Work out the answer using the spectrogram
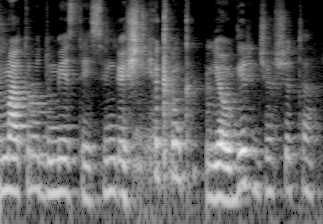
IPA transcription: ˈmɐ ɐtˈroːdʊ ˈmʲɛs tʲɛɪˈsʲɪŋɡɐɪ ˈʃʲnʲæːkɐm ˈjɛʊ ɡʲɪrʲˈd͡ʒʲʊ ˈʃʲɪtɑː

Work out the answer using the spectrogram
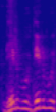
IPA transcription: ˈdʲiːrbɐʊ ˈdʲiːrbɐʊ

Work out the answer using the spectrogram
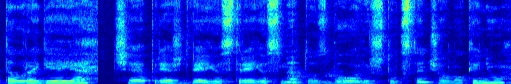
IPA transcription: tɐʊrɐɡʲeːˈjɛ ˈt͡ʃʲɛ pʲrʲiɛʃ dʲʋʲɛˈjʊs tʲrʲɛˈjʊs mʲɛˈtʊs ˈbʊʋoː ʋʲɪrʃ ˈtuːkstɐnʲt͡ʃʲoː moːkʲɪˈnʲuː

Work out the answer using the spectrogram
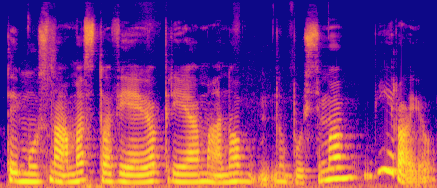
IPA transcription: tɐɪ ˈmuːs ˈnɑːmɐs stoːˈʋʲeːjoː pʲrʲiɛ ˈmɑːnoː nʊ ˈbuːsʲɪmoː ˈʋʲiːroː jɛʊ

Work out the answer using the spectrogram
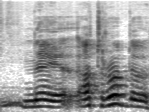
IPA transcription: ˈnɐ ɪ ɐtˈroːdoː

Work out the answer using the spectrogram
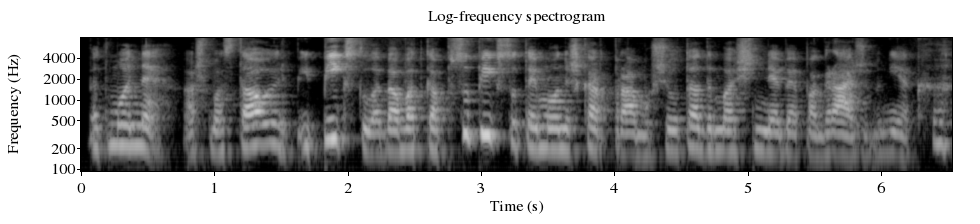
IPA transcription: bʲɛt ˈmoːnʲ ˈnʲɛ ɐʃ mɐsˈtɐʊ ɪr ɪ ˈpʲiːkstʊ lˠɐˈbʲɛʊ ʋɐt kɐp ˈsʊˌpʲiːkstʊ tɐɪ ˈmoːn ɪʃˈkɐrt ˈprɑːmʊʃ jɛʊ ˈtɑːdɐ mɐ ɐʃ ˈnʲæːbʲɛ pɐˈɡrɑːʒʲɪnʊ ˈnʲiɛkɐ

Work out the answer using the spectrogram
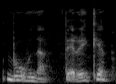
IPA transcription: ˈbuːnɐ ˈtɐɪ ˈrɐɪkʲɛ

